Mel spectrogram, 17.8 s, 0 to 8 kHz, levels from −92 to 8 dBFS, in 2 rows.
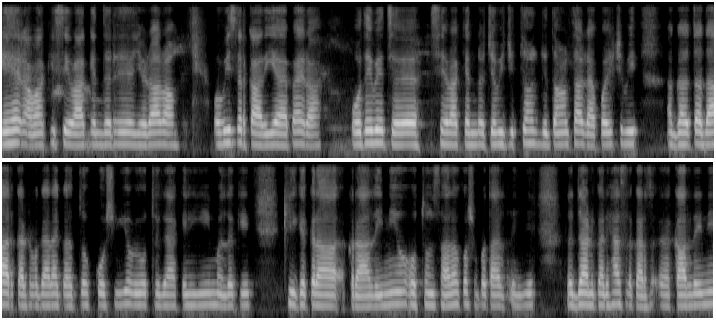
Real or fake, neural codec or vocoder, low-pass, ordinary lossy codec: fake; codec, 16 kHz, 0.9 kbps, LongCat-Audio-Codec; 7.2 kHz; none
